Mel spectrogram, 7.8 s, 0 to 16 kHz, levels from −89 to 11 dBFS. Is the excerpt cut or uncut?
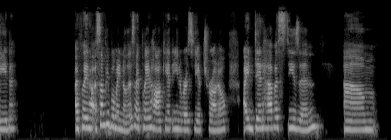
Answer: uncut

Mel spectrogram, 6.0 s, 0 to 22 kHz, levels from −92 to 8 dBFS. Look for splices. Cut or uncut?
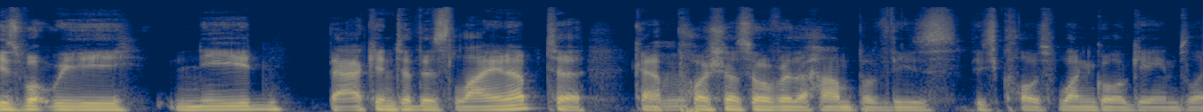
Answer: uncut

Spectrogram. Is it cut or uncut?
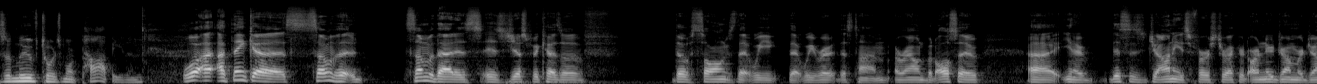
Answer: uncut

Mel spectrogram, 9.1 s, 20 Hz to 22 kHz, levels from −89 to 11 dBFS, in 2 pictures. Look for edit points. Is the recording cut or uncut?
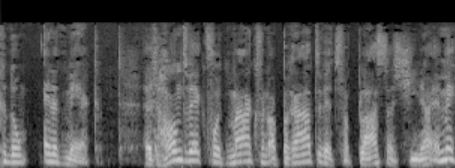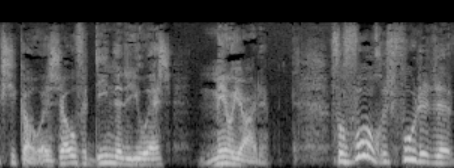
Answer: uncut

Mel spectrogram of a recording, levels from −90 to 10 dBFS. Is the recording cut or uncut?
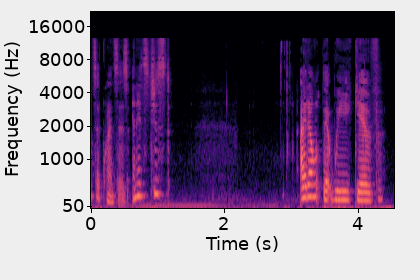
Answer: cut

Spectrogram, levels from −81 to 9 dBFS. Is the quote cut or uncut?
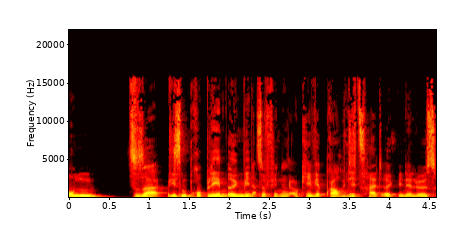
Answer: cut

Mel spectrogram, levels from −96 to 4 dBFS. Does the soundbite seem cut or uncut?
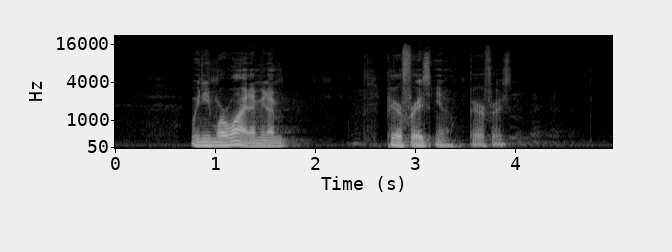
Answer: cut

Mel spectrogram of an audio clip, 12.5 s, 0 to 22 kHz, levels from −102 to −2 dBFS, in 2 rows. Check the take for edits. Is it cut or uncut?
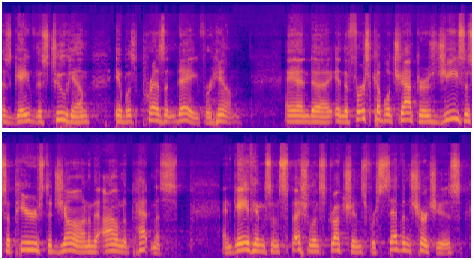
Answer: uncut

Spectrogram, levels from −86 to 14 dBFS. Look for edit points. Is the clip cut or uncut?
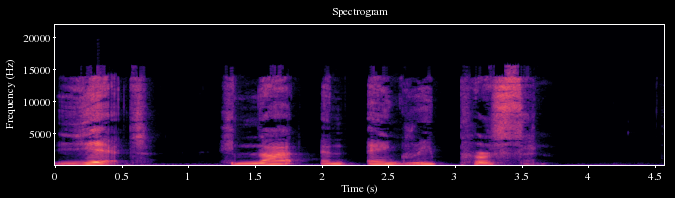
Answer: cut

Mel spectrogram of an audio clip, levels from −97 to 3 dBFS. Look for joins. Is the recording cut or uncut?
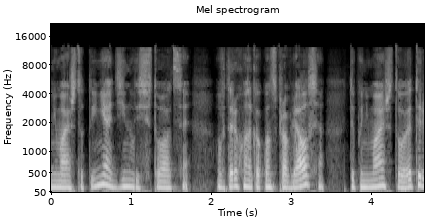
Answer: cut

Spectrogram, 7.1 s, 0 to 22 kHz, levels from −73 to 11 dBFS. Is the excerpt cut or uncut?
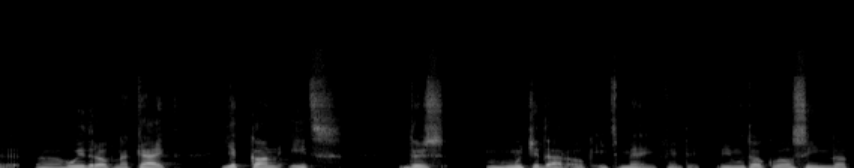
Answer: cut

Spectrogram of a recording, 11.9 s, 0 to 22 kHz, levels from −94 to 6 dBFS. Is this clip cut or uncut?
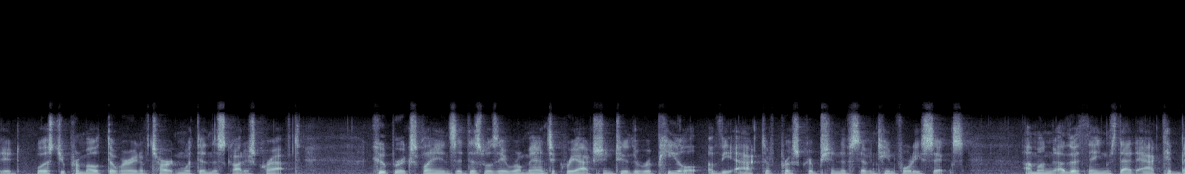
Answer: uncut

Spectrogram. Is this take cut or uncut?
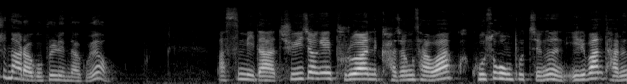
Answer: uncut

